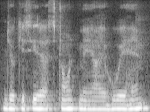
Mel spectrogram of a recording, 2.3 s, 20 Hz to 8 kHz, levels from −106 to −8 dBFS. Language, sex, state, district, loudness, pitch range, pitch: Hindi, male, Himachal Pradesh, Shimla, -14 LUFS, 115-120 Hz, 115 Hz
